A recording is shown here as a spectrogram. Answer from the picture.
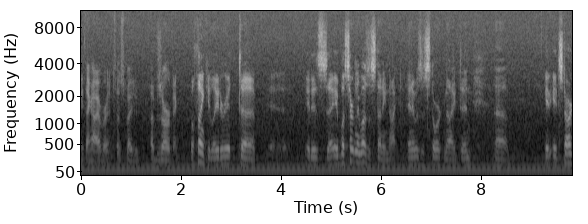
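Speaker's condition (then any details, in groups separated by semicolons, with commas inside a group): No condition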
